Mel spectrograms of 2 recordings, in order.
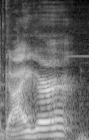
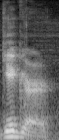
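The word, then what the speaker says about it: Giger: last night a lot of people call him Geger and I looked it up and I listened and it's pronounced gigger which is way too close to another obvious word.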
